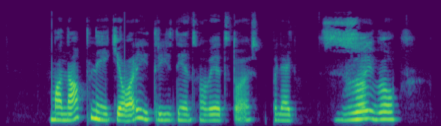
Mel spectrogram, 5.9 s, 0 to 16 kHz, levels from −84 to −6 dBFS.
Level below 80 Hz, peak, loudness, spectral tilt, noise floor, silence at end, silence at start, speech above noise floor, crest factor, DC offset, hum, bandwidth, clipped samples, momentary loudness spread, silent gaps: -70 dBFS; -6 dBFS; -23 LUFS; -5.5 dB/octave; -71 dBFS; 0.6 s; 0.65 s; 49 dB; 18 dB; under 0.1%; none; 11 kHz; under 0.1%; 12 LU; none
